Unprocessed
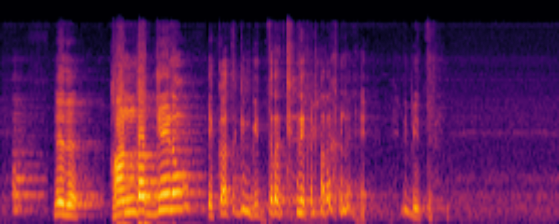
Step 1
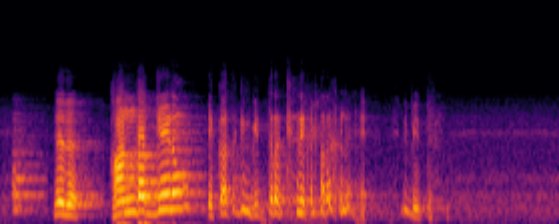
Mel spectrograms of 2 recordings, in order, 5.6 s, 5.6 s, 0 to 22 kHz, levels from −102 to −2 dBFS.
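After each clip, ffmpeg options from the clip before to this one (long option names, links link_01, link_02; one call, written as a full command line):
ffmpeg -i in.wav -af "lowpass=frequency=2200:width=0.5412,lowpass=frequency=2200:width=1.3066" out.wav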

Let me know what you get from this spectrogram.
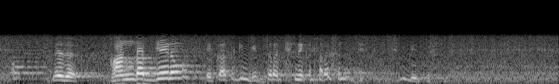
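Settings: ffmpeg -i in.wav -af "aeval=exprs='val(0)+0.5*0.0299*sgn(val(0))':channel_layout=same,aresample=8000,aresample=44100,volume=5dB" out.wav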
